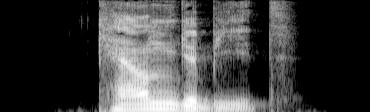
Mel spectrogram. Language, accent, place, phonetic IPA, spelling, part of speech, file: German, Germany, Berlin, [ˈkɛʁnɡəˌbiːt], Kerngebiet, noun, De-Kerngebiet.ogg
- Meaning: 1. core area, central area, core region, core zone, heartland 2. main area, core theme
